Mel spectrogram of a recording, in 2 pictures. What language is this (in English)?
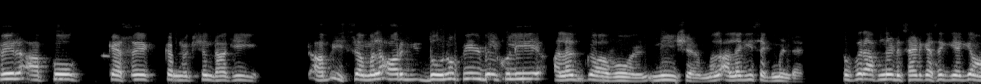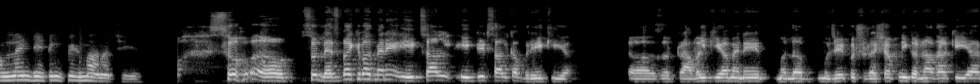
Hindi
